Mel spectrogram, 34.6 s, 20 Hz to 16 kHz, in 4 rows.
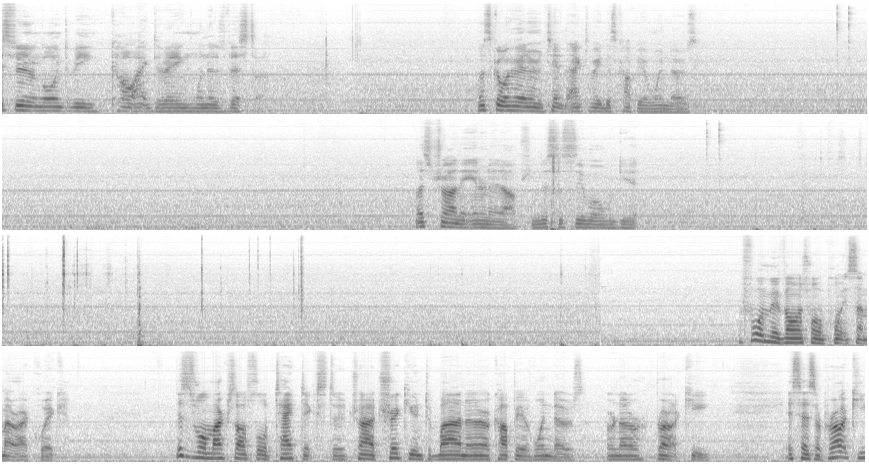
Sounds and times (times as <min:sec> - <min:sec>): Speech: 0:00.0 - 0:02.7, 0:04.8 - 0:07.0, 0:12.8 - 0:15.1, 0:24.6 - 0:26.7, 0:27.7 - 0:33.1, 0:33.8 - 0:34.5.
